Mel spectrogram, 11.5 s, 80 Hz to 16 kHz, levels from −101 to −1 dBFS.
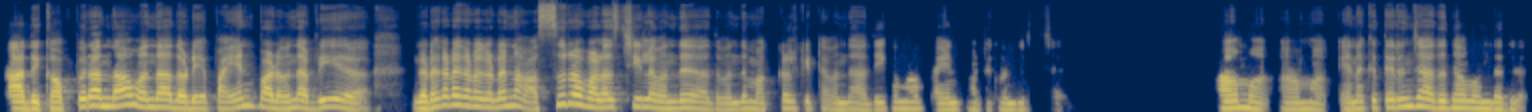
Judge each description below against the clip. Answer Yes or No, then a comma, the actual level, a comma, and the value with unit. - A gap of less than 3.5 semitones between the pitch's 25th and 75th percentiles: No, average, 4.2 semitones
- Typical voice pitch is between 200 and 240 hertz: No, medium, 185 Hz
